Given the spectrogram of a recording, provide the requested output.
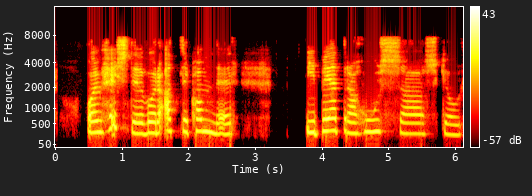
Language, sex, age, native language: Icelandic, female, 11, Icelandic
